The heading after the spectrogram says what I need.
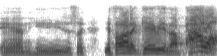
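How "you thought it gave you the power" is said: exaggerated, over-the-top sheriff accent. Retelling a movie sheriff's over-the-top interrogation: imitating the sheriff's accent. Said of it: "he's got such that, that accent".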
